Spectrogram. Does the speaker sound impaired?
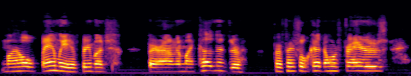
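Yes: double hemiplegia cerebral palsy; right side weaker than left.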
